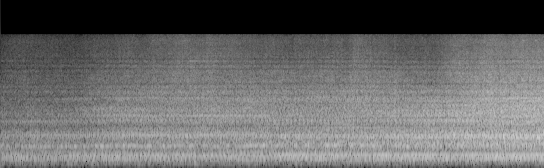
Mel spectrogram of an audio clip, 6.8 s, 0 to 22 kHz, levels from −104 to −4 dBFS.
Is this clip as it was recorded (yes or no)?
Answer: yes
